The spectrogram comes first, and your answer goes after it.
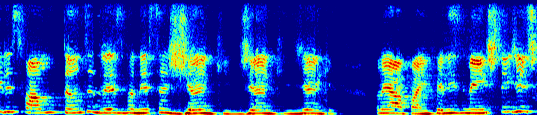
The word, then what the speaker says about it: Janke: Vanessa Yankee, é origem alemã? Isso, origem alemã. Em alemão, o J, em alemão, ele tem um som de I, né? Então, por isso que a pronúncia é Yankee.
